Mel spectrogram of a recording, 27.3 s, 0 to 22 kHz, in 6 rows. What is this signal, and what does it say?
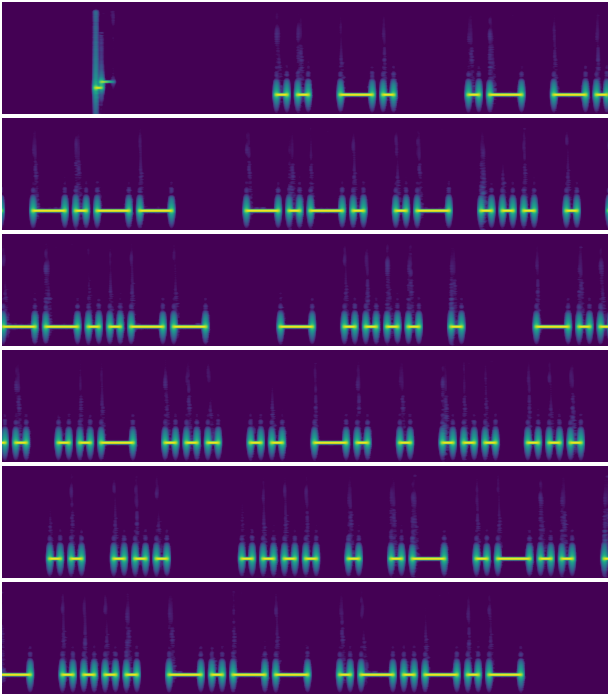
Morse code, heard as a keyed tone, about 15 wpm, 700 Hz. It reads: IN ANY CASE, THE BUSINESS IS HEALTHY.
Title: Sentences from Top 1000 Words - Review Part 5 - 15wpm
